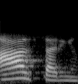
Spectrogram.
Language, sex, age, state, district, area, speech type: Tamil, female, 45-60, Tamil Nadu, Kallakurichi, rural, conversation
